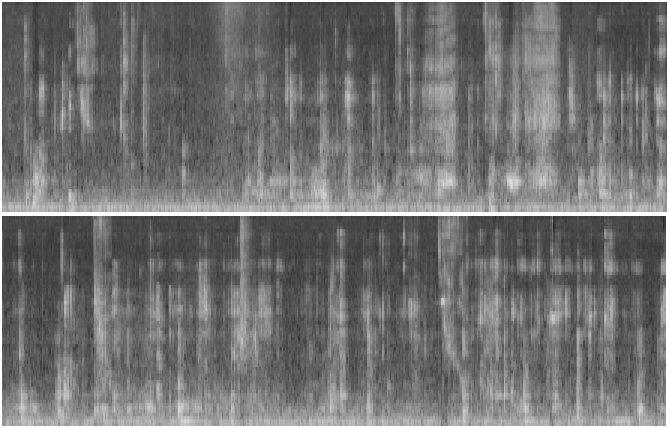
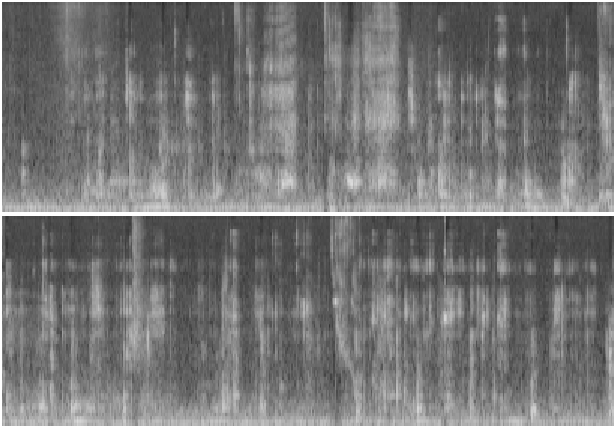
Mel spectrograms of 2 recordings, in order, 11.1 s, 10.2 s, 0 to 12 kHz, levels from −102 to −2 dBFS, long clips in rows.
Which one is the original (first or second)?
second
